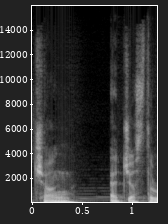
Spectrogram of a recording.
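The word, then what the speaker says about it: zheng: Chi pronounced Chi and direct attacks called Chong pronounced Chung at just the right times with great discipline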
